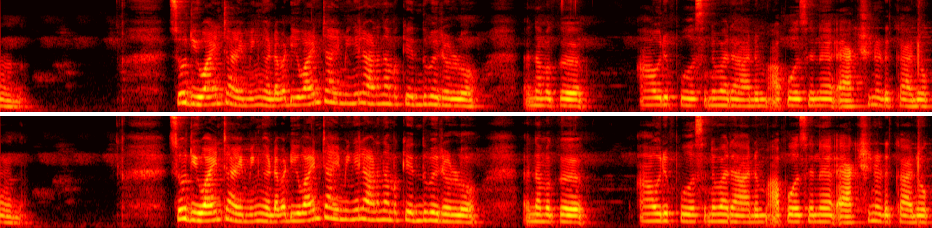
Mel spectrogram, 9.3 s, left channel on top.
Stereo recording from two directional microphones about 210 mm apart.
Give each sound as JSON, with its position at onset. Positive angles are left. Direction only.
{"t": 1.2, "sound": "a woman's voice", "side_deg": -20}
